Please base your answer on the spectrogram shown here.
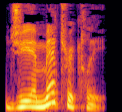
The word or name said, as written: geometrically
